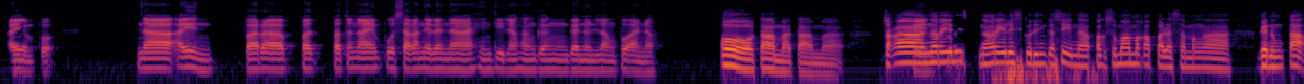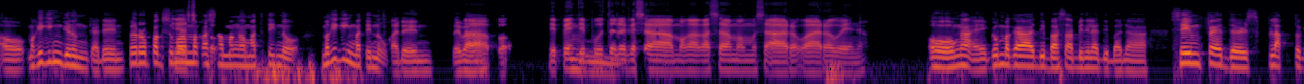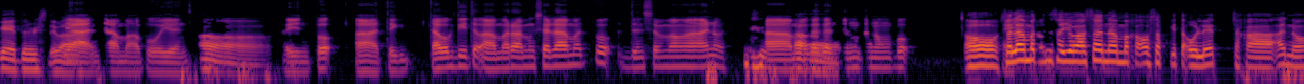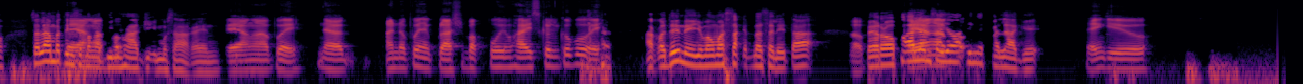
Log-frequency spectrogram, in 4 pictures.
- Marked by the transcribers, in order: static; wind; tapping; in English: "Same feathers flock togethers"; other background noise; lip smack; unintelligible speech; cough
- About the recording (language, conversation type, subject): Filipino, unstructured, Ano ang pinakamasakit na sinabi ng iba tungkol sa iyo?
